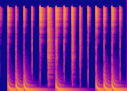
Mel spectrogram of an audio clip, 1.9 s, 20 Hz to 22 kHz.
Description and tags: Rhythmmakerloop 125 bpm-50
This is a pure electro drumloop at 125 bpm
and 1 measure 4/4 long. A variation of loop 49 with the same name. This
time the kick gets another groove. It is part of the "Rhythmmaker pack
125 bpm" sample pack and was created using the Rhythmmaker ensemble within Native Instruments Reaktor. Mastering (EQ, Stereo Enhancer, Multi-Band expand/compress/limit, dither, fades at start and/or end) done within Wavelab.
electro, drumloop, 125-bpm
